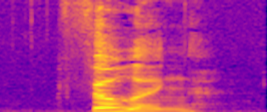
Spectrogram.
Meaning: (verb) present participle and gerund of fill; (adjective) Of food, that satisfies the appetite by filling the stomach; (noun) 1. Anything that is used to fill something 2. The contents of a pie, etc
- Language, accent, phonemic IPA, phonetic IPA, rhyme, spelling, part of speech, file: English, US, /ˈfɪlɪŋ/, [ˈfɪɫɪŋ], -ɪlɪŋ, filling, verb / adjective / noun, En-us-filling.ogg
